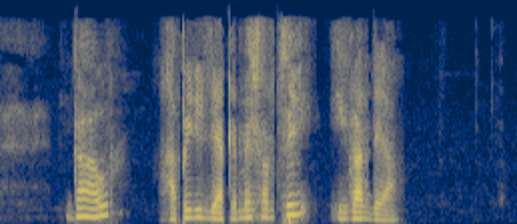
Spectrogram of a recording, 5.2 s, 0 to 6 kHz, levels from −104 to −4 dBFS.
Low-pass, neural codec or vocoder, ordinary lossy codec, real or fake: 5.4 kHz; vocoder, 44.1 kHz, 128 mel bands every 256 samples, BigVGAN v2; AAC, 24 kbps; fake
